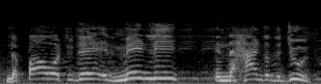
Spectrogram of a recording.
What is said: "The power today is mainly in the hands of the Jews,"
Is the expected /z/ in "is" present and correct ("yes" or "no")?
yes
